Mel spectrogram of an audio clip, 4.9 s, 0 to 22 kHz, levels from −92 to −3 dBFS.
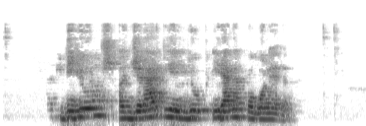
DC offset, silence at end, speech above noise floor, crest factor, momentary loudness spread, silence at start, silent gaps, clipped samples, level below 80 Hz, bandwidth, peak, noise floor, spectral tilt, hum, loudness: under 0.1%; 1 s; 52 dB; 16 dB; 7 LU; 0.65 s; none; under 0.1%; -64 dBFS; 11.5 kHz; -10 dBFS; -77 dBFS; -6.5 dB/octave; none; -25 LUFS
